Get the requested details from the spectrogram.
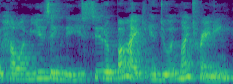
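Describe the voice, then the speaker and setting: Audible room echo around a woman speaking at a moderate pace. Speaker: fitness vlogger. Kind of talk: casual vlog chat. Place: home room. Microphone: camera far.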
